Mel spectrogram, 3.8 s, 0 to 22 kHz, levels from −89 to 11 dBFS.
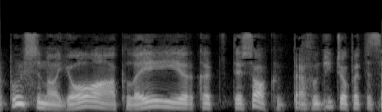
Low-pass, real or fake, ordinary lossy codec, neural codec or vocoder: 7.2 kHz; fake; MP3, 32 kbps; codec, 16 kHz, 0.5 kbps, FunCodec, trained on LibriTTS, 25 frames a second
